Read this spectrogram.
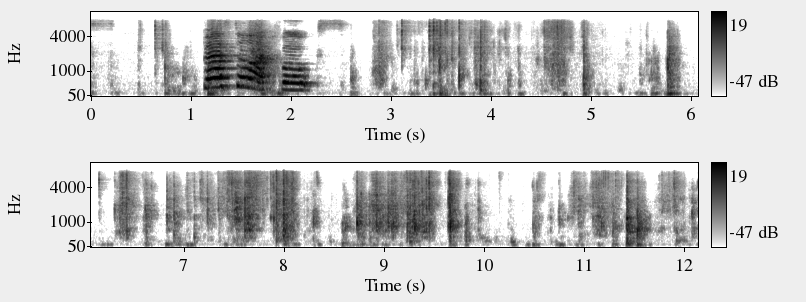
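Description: Paper and plastic packaging rustle and crinkle.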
